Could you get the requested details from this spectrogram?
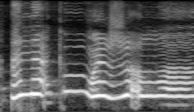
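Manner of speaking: very high, soft cooing voice; doting cooing father. Retold or imitated. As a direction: coo at the child on a video call. (suara ayah yang sangat tinggi dan lembut, menimang anak)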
